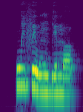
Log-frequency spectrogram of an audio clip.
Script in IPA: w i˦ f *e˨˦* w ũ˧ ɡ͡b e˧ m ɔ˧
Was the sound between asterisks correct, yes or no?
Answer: no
